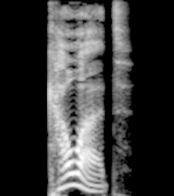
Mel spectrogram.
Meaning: inflection of kauern: 1. third-person singular present 2. second-person plural present 3. plural imperative
- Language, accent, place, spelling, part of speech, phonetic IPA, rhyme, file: German, Germany, Berlin, kauert, verb, [ˈkaʊ̯ɐt], -aʊ̯ɐt, De-kauert.ogg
